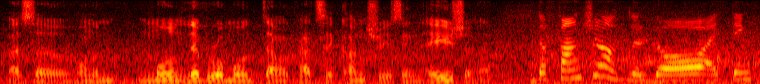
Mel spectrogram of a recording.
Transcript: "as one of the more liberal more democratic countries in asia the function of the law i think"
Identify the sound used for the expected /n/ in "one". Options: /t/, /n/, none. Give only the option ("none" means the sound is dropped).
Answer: none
